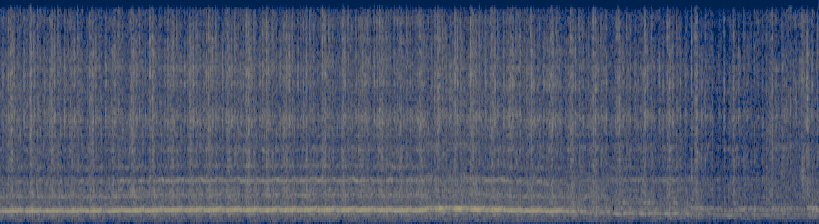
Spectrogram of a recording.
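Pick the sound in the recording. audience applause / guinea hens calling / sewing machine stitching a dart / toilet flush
sewing machine stitching a dart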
